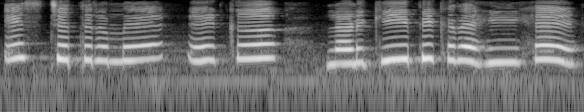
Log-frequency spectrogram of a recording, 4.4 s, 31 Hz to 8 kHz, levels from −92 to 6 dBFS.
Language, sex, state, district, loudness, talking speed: Hindi, female, Madhya Pradesh, Bhopal, -14 LUFS, 110 wpm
